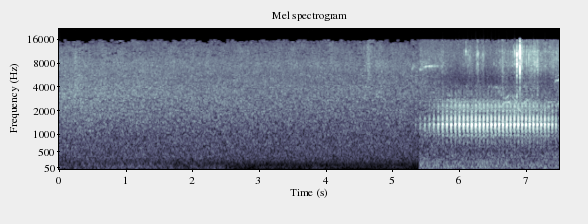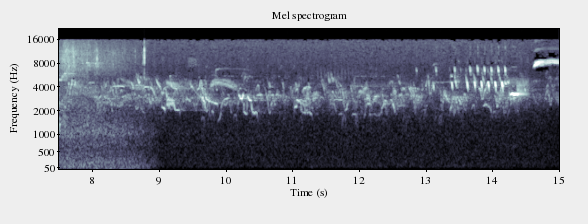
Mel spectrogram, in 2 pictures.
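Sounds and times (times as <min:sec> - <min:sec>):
songbirds chirping: 0:05.3 - 0:15.0
bird trill: 0:05.4 - 0:09.0
low rushing noise: 0:05.4 - 0:09.0.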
